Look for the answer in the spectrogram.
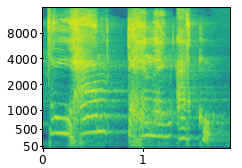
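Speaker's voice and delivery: high pleading cry to the Lord; Peter crying out. Acted. Peter sinking in the sea, pleading high. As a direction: beg for help as if sinking. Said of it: "Yang pertama dia bilang adalah".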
